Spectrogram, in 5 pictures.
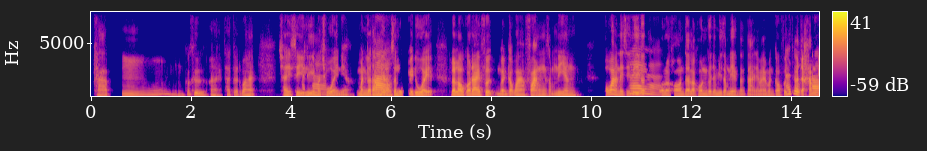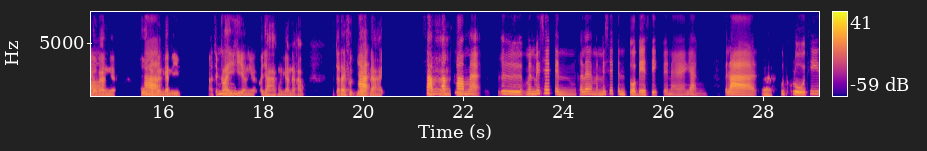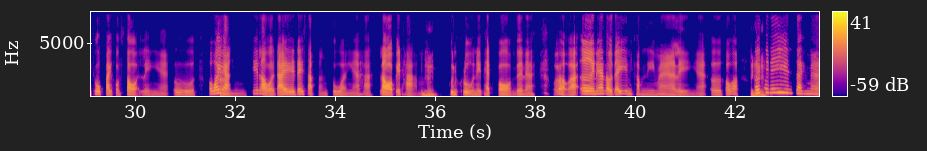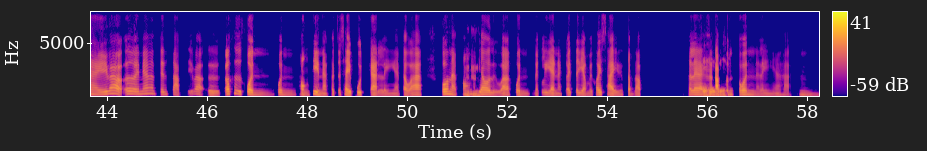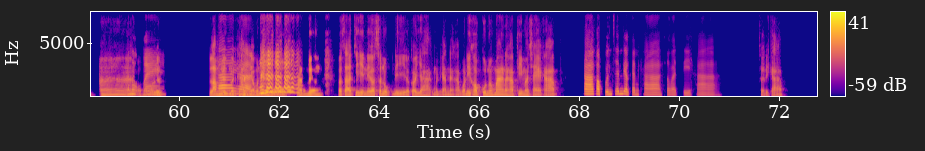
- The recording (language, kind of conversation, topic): Thai, podcast, ถ้าอยากเริ่มเรียนทักษะใหม่ตอนโต ควรเริ่มอย่างไรดี?
- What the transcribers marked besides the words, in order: in English: "เบสิก"; laughing while speaking: "เหมือนกันครับ"; laugh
